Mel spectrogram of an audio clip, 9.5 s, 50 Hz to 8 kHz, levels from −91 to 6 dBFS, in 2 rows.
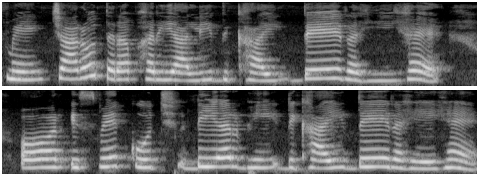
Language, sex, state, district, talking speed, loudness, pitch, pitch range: Hindi, female, Chhattisgarh, Raipur, 105 wpm, -15 LUFS, 285 Hz, 270-310 Hz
